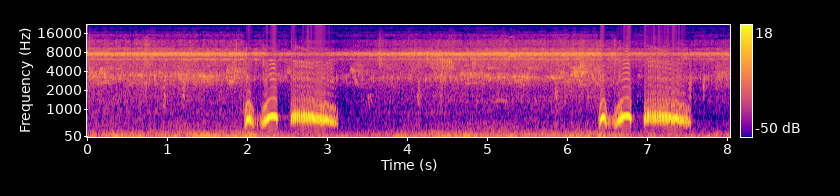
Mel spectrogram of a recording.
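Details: Caged decoy spotted dove calling to lure wild doves, two identical phrases roughly four and a half seconds apart, each a pair of brief looping coos and then a sustained low croon.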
